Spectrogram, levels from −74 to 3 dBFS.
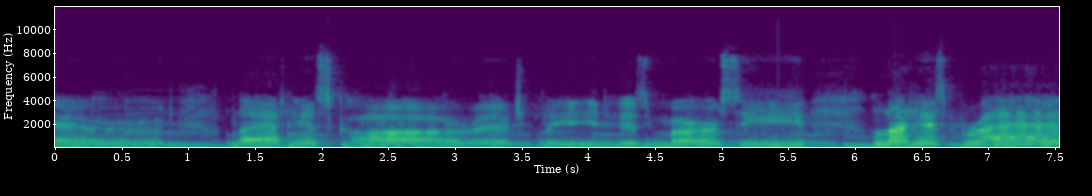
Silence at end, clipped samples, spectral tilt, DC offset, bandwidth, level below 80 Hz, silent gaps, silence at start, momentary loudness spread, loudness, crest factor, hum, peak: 0 s; under 0.1%; -5.5 dB/octave; under 0.1%; 9 kHz; -56 dBFS; none; 0 s; 11 LU; -23 LUFS; 18 dB; none; -6 dBFS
